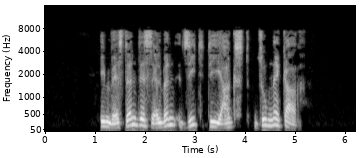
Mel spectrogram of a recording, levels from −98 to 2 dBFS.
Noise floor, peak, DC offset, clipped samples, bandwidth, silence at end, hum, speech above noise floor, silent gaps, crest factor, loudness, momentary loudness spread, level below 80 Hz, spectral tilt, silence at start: -86 dBFS; -2 dBFS; under 0.1%; under 0.1%; 8 kHz; 1.2 s; none; 72 dB; none; 14 dB; -14 LUFS; 5 LU; -56 dBFS; -4.5 dB/octave; 1.1 s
